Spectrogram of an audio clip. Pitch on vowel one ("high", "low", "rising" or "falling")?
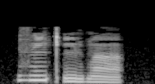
high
